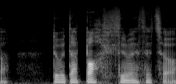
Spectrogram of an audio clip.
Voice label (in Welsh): "bollt", Welsh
